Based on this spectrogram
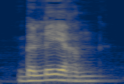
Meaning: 1. to reprimand, to criticise (now usually connoting pedantry) 2. to educate
- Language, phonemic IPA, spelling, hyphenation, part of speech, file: Dutch, /bəˈleː.rə(n)/, beleren, be‧le‧ren, verb, Nl-beleren.ogg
